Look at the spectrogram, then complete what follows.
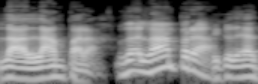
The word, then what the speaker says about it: lámpara: And there's the lámparo. It's la lámpara, or it could be a lámpara. La lámpara, because that's the way you speak.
